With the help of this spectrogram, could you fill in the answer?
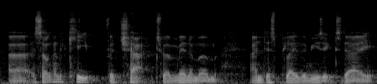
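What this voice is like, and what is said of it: Croaky, rough voice. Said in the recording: “your particularly croaky host for today's show... my voice isn't all that good”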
